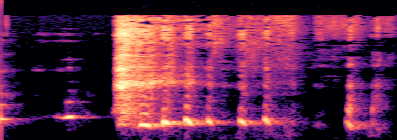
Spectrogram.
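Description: A drawn-out voiced yawn: a soft hum, then a long breathy, wavering stretch that pulses a few times before trailing off. No speech.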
